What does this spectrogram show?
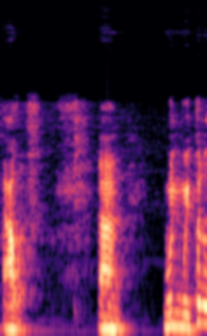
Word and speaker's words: aleph: this uh this letter is the hebrew letter aleph it's the first letter in the hebrew alphabet alphabet it's it's it's pronounced alef um when we put a little zero on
